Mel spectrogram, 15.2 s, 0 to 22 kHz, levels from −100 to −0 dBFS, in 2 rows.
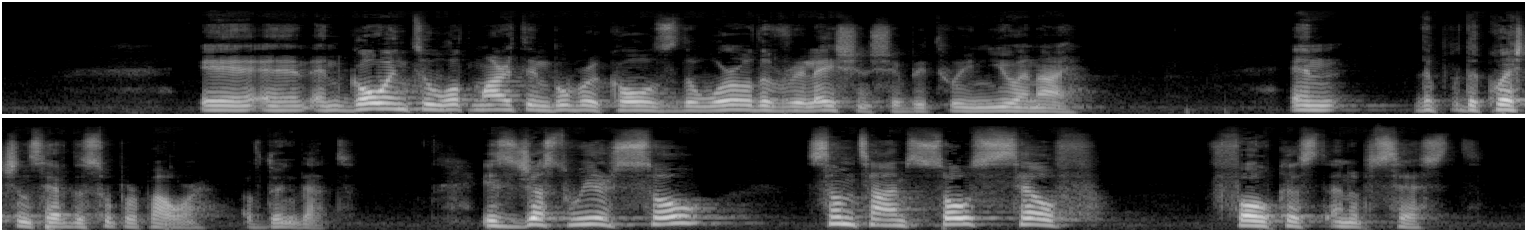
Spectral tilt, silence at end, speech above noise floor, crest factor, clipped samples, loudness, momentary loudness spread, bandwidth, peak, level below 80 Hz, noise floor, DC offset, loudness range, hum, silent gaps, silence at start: -5 dB/octave; 0.4 s; 46 dB; 22 dB; under 0.1%; -30 LUFS; 16 LU; 13.5 kHz; -10 dBFS; -72 dBFS; -75 dBFS; under 0.1%; 5 LU; none; none; 1 s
